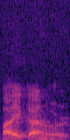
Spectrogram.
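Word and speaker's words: 白干儿: 빠이지오라고 얘기하는데 이게 빼갈이라는 것도 원래 한 중국어 말이 우리나라로 넘어오면서 바뀐 거거든요. 빠이간얼 이렇게 되는 거죠.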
